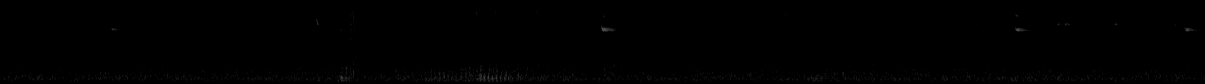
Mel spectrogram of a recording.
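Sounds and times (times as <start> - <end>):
small birds chip notes: 1.1 - 1.7, 3.1 - 4.3, 5.2 - 12.0.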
